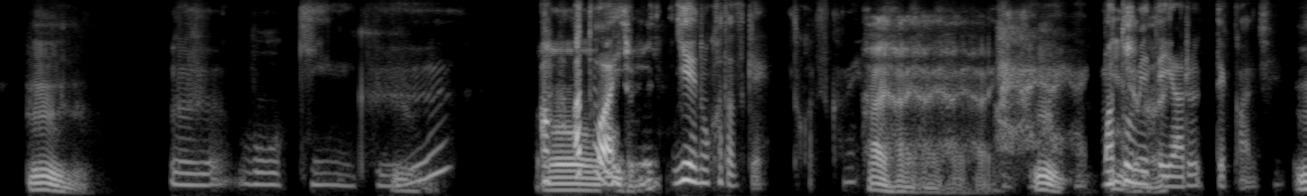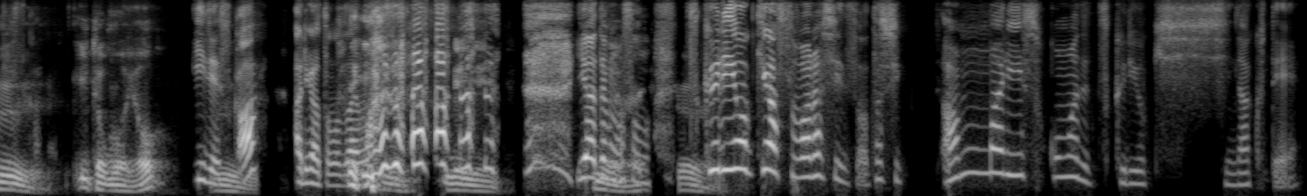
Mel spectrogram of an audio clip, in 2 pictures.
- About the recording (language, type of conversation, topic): Japanese, unstructured, 休みの日はどのように過ごすのが好きですか？
- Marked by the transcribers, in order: chuckle; laughing while speaking: "いいんじゃない"; laughing while speaking: "ありがとうございます"; laugh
